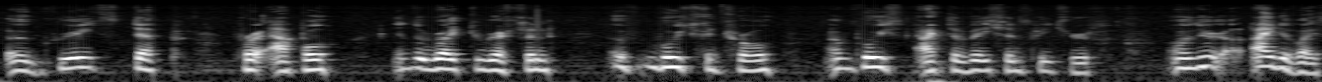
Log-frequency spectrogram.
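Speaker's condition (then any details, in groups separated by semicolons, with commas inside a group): Athetoid cerebral palsy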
